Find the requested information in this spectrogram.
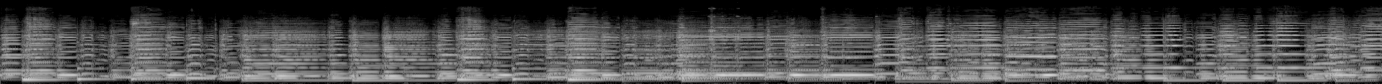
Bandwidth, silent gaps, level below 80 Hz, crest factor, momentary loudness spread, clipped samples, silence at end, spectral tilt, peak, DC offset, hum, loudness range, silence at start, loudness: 16 kHz; none; -72 dBFS; 16 dB; 6 LU; under 0.1%; 0 s; -2 dB/octave; -2 dBFS; under 0.1%; none; 3 LU; 0 s; -17 LUFS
